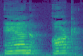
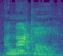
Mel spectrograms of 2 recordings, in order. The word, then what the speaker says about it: anoche: Bearing with is the word anekomai, and it's related to the noun called anoke, and that's spelled, that's not in your handout, that's the noun, and it's spelled A-N-O-C-H-E. It looks like a nochi, but it's anoke, anoke.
